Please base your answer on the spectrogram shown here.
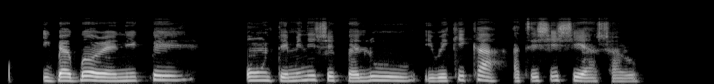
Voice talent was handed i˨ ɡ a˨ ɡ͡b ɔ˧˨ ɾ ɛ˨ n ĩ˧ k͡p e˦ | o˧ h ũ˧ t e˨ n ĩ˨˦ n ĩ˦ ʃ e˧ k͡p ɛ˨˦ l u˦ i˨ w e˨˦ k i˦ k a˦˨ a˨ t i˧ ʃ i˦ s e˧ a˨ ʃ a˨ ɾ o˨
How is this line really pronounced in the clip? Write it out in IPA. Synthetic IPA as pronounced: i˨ ɡ͡b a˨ ɡ͡b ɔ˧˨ ɾ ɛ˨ n ĩ˧ k͡p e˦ | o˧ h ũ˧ t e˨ m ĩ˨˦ n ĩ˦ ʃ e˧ k͡p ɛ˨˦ l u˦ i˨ w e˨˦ k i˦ k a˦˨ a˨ t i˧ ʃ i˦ ʃ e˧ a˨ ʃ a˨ ɾ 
